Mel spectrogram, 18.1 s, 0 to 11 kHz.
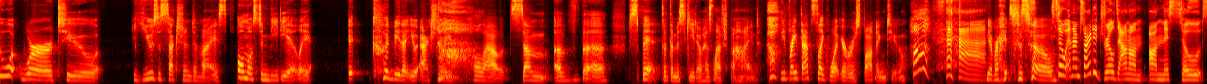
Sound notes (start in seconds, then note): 11.5 gasps; 13.7 laughs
